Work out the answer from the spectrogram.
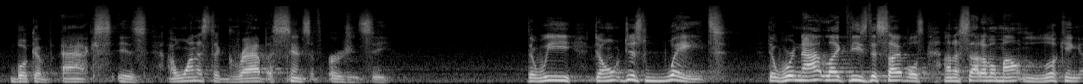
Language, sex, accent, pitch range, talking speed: English, male, American, 150-190 Hz, 170 wpm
